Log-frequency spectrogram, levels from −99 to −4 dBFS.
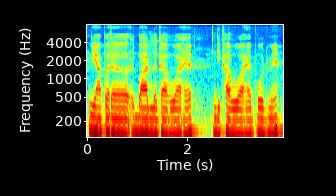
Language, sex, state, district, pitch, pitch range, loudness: Hindi, male, Himachal Pradesh, Shimla, 110 Hz, 110-115 Hz, -15 LUFS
